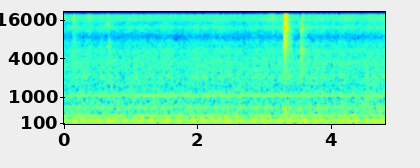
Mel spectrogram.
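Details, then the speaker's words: 56" Dayton/Sanyo industrial ceiling fan on low speed: steady electrical hum with rough gritty rumble from worn but salvageable bearings, better than before. "um this one here they're savable but they're very noisy as you'll hear um a lot better than what it was before"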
